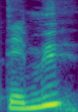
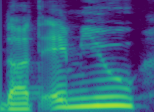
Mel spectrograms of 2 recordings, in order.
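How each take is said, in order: First: The name is said with a French pronunciation. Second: The name is said with a non-French pronunciation. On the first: This is how French speakers say it. "for us it's" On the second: This is how many other people say it. "a lot of people say"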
